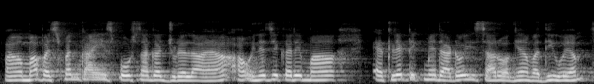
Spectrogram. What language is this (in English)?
Sindhi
